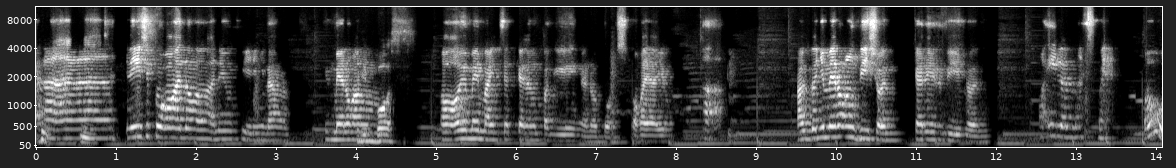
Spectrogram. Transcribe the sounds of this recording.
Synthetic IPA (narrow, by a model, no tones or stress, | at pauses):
aʔ | ɪnɐʔiːsɪp̚kʊkoŋɐno̞ʔɐnojʊŋfiːlɪŋlɐŋ | jʊŋmɛːɾoŋkɐŋbos | ʔo̞ːʔojʊŋmɐjmajnd̪̚sɛt̪̚kɐnɐŋpɐɡiːɡɪŋʔɐno̞bosʔokɐjajʊŋʔoʔ | paɡd̪onjʊŋmɛːɾoŋkɐŋviʃonkɐɾɛlviʃonmɐʔilonmɐspɐ | ʔoː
